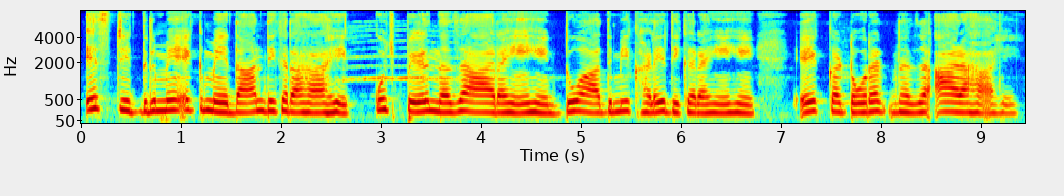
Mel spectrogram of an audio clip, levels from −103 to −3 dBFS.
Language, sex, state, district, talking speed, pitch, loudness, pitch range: Hindi, female, Madhya Pradesh, Bhopal, 165 wpm, 210 Hz, -13 LUFS, 200-225 Hz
